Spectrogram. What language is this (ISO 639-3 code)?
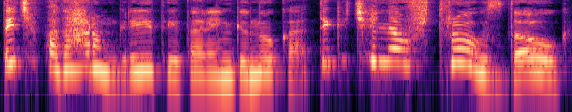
lit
